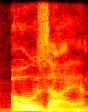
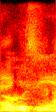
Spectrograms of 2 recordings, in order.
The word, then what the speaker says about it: Ozien: Ozien. Okay. Sure. Like ozone. Like ozone. I got to try to remember that, okay? Ozien, Thanks for that, Ozien.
